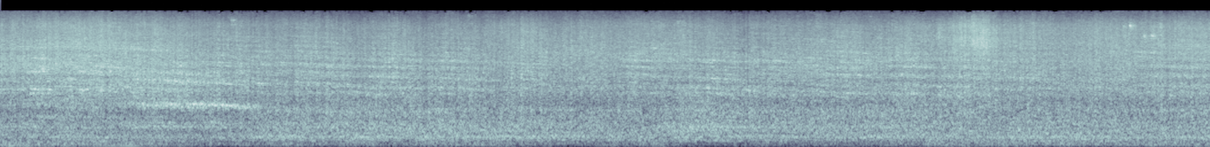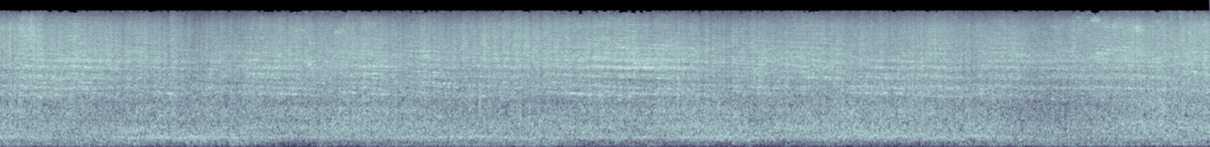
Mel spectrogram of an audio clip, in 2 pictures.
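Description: Freight train passing close by at speed. In the first seconds the diesel locomotives rumble past, then comes a steady rolling rush of freight cars with wheels clattering over the rail joints.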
